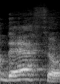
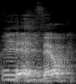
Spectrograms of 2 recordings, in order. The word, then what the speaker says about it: Derfel: lá que era o derfel né derfel que fala que se pronuncia como V no primeiro parágrafo ele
